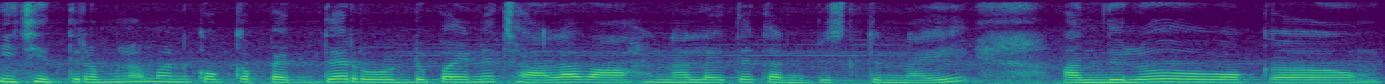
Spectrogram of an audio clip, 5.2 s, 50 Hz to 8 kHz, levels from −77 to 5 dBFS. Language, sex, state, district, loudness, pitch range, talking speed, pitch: Telugu, female, Andhra Pradesh, Srikakulam, -14 LUFS, 230-260 Hz, 115 wpm, 245 Hz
